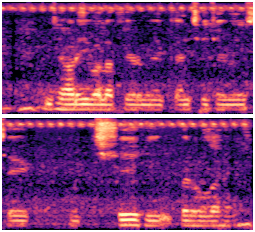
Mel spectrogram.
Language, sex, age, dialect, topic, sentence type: Magahi, male, 18-24, Central/Standard, agriculture, statement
